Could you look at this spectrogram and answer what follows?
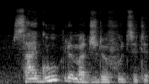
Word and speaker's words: Sangu: ce village de sagou ça s'écrit sans de goût mais visiblement ça se prononce sa gauche le match de foot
